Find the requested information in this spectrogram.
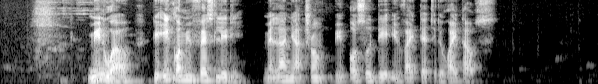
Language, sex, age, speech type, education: Nigerian Pidgin, male, 15-29, spontaneous, tertiary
